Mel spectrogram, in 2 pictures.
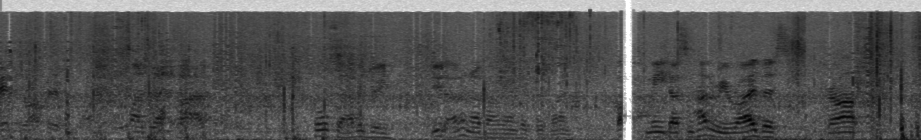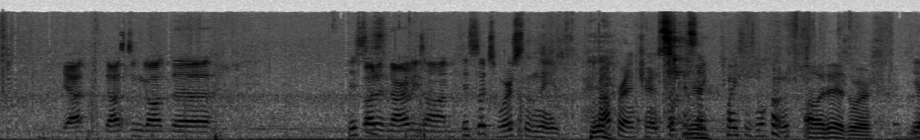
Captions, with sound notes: - I mean you can't drop it. (group chatting) - Full savagery. Dude, I don't know if I'm gonna hit this one. I mean, Dustin, how do we ride this drop? - Yeah, Dustin, got the... got his gnarlies on. - This look worse than the upper entrance it's like twice as long. - Oh, it is worse.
